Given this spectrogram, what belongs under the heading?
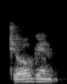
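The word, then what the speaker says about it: joggen: এখানে এই যে জগেনের উচ্চারণটা ডিফারেন্ট, আমরা পড়ছিলাম যে, যে কে আমরা কি বলি, ইয়ট, এটার উচ্চারণ ওয়াই এর মতো হওয়ার কথা, কিন্তু এই জগেন শব্দের ক্ষেত্রে অলওয়েজ জগেনে হবে, এটা মনে রাখেন।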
